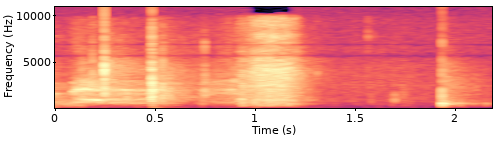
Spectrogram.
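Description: Paper flour bag rustling as it is picked up and handled, with two sharp clicks.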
